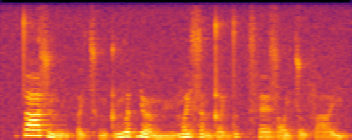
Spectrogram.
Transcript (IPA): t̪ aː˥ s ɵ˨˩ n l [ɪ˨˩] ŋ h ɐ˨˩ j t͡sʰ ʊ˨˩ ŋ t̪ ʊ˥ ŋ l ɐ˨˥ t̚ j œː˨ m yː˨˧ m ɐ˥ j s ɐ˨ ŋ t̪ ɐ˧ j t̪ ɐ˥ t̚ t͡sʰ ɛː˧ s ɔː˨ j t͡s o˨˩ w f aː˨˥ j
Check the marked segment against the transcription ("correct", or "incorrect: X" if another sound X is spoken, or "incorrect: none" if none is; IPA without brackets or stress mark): correct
